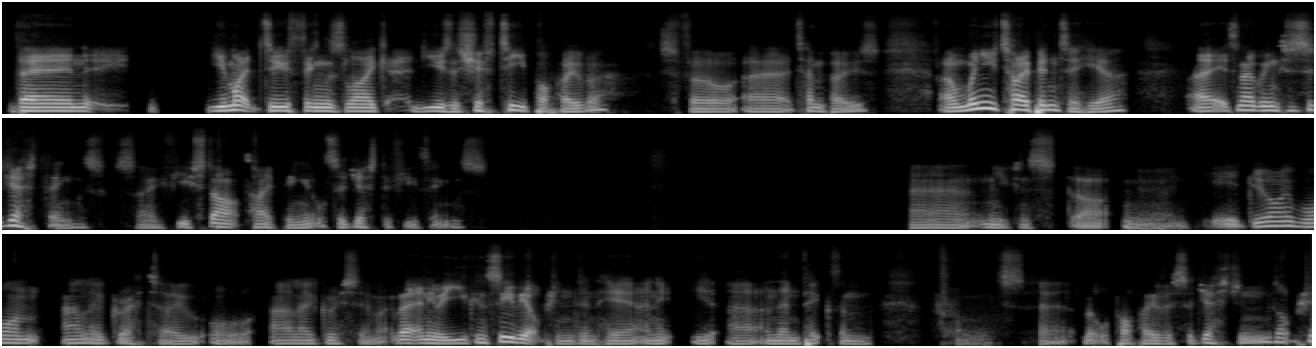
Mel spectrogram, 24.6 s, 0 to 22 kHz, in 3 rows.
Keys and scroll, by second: 2.9 shift+t, 6.3 shift+a, 6.7 l, 9.8 BackSpace, 11.3 shift+m, 11.7 o, 14.6-16.6 typing, 21.4 Down, 22.3 Up, 24.3 Escape.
